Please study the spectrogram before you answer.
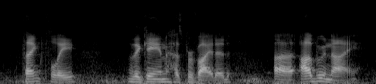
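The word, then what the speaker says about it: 危ない: Thankfully, the game has provided abunai. It's pronounced abunai, and here it's actually just it's conjugated abunaku naru to, which is like if it becomes or when it becomes unsafe.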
